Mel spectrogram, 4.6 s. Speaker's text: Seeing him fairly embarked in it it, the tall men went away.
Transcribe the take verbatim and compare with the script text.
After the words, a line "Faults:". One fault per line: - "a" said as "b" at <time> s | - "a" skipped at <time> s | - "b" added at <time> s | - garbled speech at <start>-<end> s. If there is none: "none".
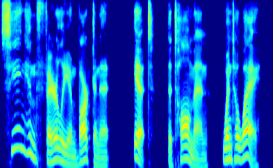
Seeing him fairly embarked in it it, the tall men went away.
Faults:
none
